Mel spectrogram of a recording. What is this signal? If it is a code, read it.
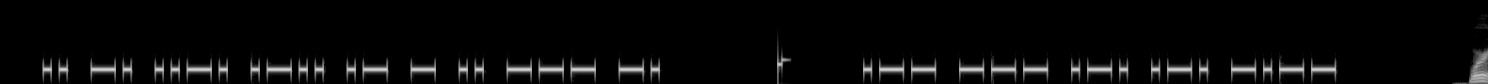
Morse code, heard as a keyed tone, about 15 wpm, 700 Hz. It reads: INFLATION WORRY
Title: Sentences from Top 1100 Words - New Word Drill - 15wpm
